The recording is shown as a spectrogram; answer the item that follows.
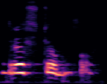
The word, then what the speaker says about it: দ্রষ্টব্য: দয়রফলা মূর্ধন্য শয়টয় বয়জফলা, এর শুদ্ধ উচ্চারণ হবে দ্রষ্টব্য, দ্রষ্টব্য।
